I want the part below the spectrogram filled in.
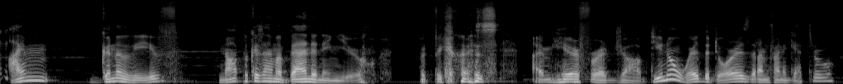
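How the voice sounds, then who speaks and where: A man's voice: medium pitch, animated, unhurried, darkish tone, soft background music. A man playing in a casual online tabletop game, talking in a laid-back, chatty way and laughing often. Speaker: player.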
